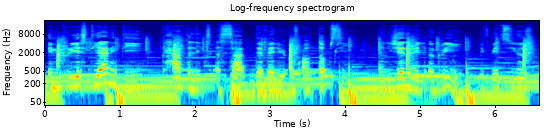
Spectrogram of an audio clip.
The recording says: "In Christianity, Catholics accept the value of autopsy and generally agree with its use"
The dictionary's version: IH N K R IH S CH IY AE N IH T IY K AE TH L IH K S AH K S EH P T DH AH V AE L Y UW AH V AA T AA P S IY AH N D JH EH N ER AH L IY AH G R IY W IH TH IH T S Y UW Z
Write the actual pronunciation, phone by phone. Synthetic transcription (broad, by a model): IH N K R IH S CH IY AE N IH T IY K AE T L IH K S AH S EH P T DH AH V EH L Y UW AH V AA T AA P S IY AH N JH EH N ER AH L AH G R IY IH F IH T S Y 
